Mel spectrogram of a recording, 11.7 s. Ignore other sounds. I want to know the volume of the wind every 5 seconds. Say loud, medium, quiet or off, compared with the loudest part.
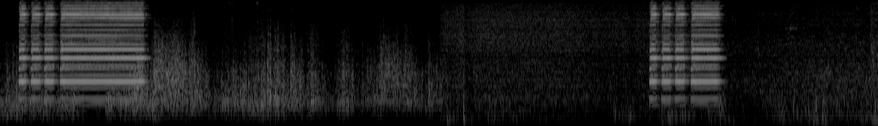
loud, medium, medium.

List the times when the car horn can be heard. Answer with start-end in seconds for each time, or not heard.
0.2-1.9, 8.7-9.7.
